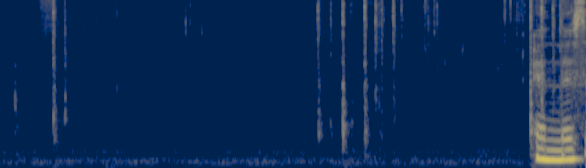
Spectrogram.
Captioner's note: keyboard clanking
